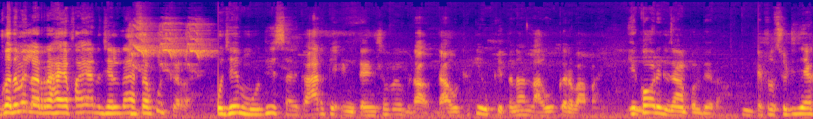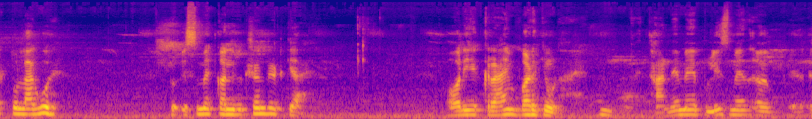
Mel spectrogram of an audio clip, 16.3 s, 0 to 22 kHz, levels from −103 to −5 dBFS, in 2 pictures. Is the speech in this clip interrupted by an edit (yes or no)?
yes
